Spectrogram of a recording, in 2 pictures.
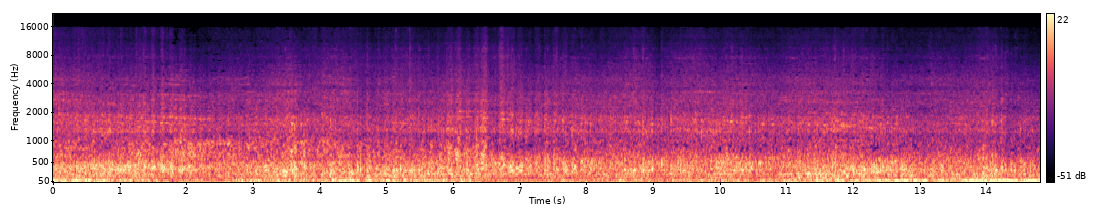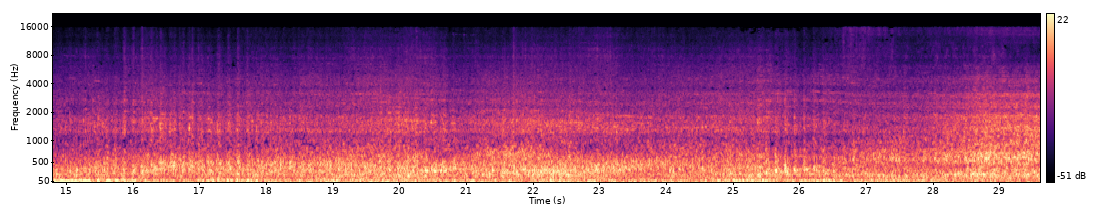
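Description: Freight train of tank cars rolling past: steel wheels on rail making a steady, unbroken running noise.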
